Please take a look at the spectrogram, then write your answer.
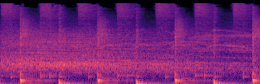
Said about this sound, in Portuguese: Cadê o grito da galera? Eu quero ver quem tá mais animado aí, viu? Quero ver quem tá mais animado aí.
